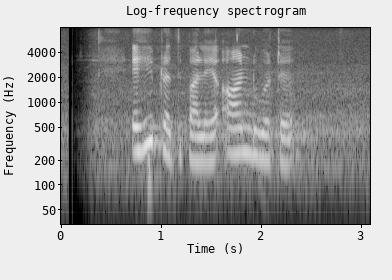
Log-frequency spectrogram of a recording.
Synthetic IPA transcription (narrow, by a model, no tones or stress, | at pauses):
eɦipɾət̪ipaləjəʔaːɳɖuʋəʈə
